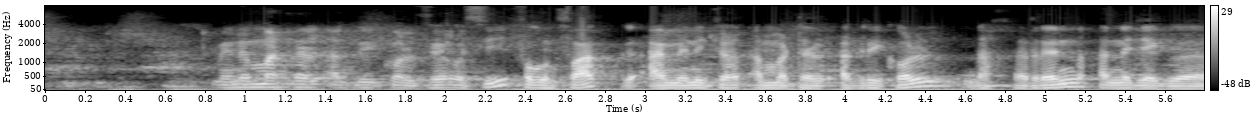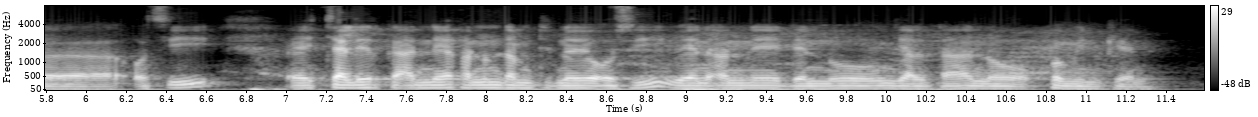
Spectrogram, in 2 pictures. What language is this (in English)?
Serer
